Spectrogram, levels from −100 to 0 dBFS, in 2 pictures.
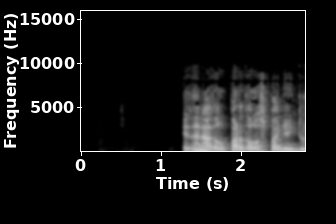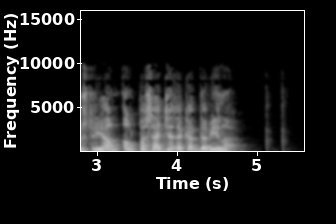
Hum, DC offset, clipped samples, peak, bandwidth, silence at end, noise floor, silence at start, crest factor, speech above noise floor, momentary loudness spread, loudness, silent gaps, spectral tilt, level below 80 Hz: none; under 0.1%; under 0.1%; -6 dBFS; 9.4 kHz; 0.85 s; under -90 dBFS; 1.25 s; 20 dB; over 66 dB; 7 LU; -25 LUFS; none; -5.5 dB/octave; -68 dBFS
